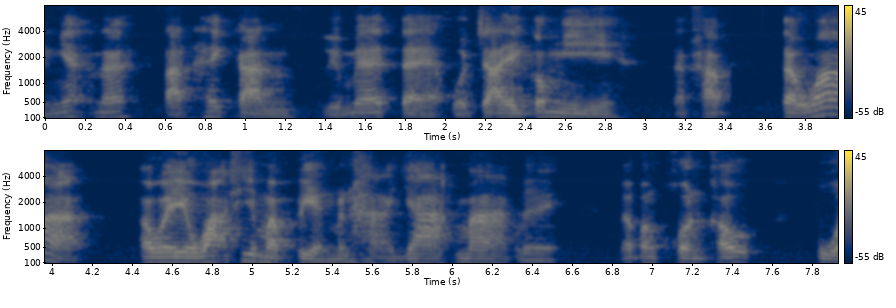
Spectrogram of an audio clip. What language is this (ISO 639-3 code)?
tha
